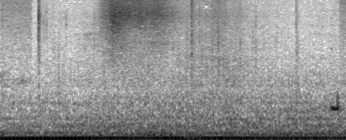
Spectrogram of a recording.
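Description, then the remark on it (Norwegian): Steady low engine rumble and road noise from inside a moving car driving on winding roads past a prayer house, the sea and a motorcycle club, continuous throughout, with a brief hiss of air and a few faint clicks; no one speaks. “En uke etter at vi chatta, taster jeg inn tettstedet på Google Maps og setter meg i bilen. Mens jeg kjører på svingete veier forbi bedehus, hav og en motorsykkelklubb”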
